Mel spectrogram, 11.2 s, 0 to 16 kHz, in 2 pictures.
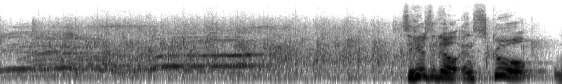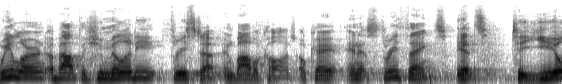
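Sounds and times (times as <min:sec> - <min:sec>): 
voices cheering and calling out: 0:00.0 - 0:03.0
audience applause: 0:00.0 - 0:04.5
speech: 0:04.0 - 0:11.2.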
